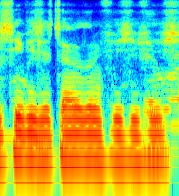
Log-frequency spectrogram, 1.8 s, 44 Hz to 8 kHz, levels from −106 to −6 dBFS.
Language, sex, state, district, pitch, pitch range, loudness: Hindi, male, Bihar, Kishanganj, 110 Hz, 110-115 Hz, -25 LUFS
